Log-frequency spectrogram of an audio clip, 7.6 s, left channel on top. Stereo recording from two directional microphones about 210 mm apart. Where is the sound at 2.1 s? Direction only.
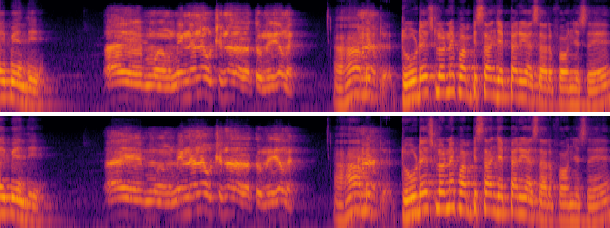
20° left (ahead or behind).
